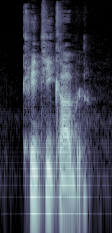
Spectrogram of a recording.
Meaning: questionable
- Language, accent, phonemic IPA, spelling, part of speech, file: French, France, /kʁi.ti.kabl/, critiquable, adjective, LL-Q150 (fra)-critiquable.wav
